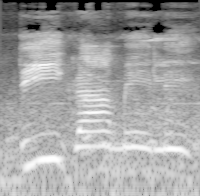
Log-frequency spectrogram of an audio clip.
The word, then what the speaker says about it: dígamele: Así cuando tú dices, dígamele, está en la cuarta. Dígamele, está en la cuarta el acento.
